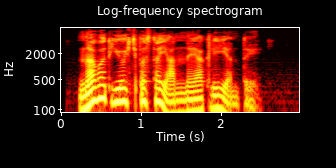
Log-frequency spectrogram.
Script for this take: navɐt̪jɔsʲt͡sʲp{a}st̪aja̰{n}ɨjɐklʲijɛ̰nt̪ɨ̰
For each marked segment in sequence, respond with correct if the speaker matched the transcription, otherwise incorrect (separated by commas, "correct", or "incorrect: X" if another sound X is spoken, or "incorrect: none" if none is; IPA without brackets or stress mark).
incorrect: ɐ, incorrect: nː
